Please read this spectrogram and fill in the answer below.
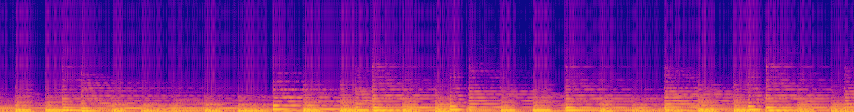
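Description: Background piano music: a steady stream of single notes and chords struck in turn, each fading after it is played.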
